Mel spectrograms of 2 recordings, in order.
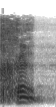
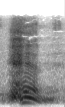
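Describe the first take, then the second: First: It starts with a harsh guttural throat sound. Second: It starts with a soft breathy h sound. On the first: The speaker calls it right. "It's a guttural" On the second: The speaker calls it wrong. "So it's not a breathy hen"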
